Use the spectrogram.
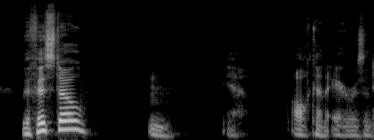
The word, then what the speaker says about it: Mephisto: sell his soul to mepisto did I said it right oh Mephisto all kind of errors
